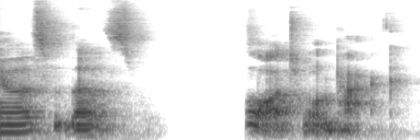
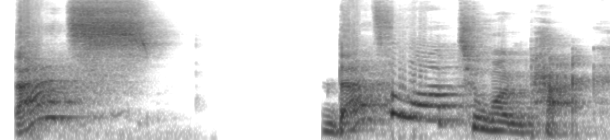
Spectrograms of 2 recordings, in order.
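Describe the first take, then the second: First: Hushed disbelief. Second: High disbelief. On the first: Repeating reaction. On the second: Reacting to character twist. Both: Real, not acted.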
